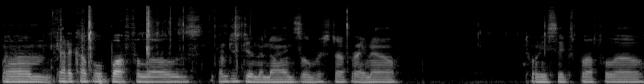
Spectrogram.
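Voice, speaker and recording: The voice is a man's, medium in pitch. He delivers everything with monotone, flat intonation. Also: moderate pace. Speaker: coin collector YouTuber. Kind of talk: casual show-and-tell video. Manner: casual, hesitant.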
